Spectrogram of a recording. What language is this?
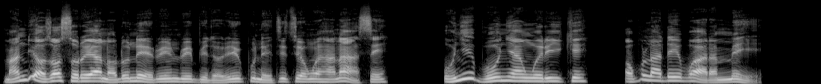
Igbo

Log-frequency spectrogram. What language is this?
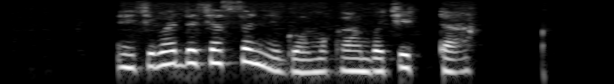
Ganda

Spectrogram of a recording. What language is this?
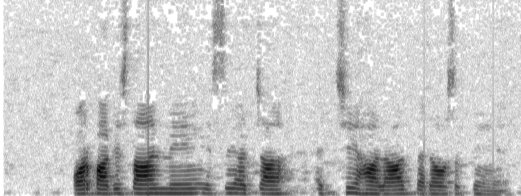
Urdu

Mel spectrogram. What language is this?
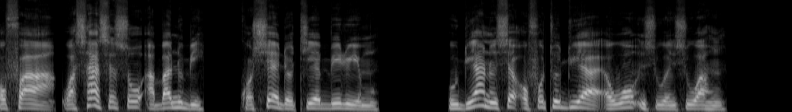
Akan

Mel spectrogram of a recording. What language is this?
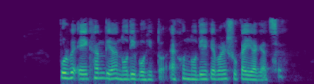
Bangla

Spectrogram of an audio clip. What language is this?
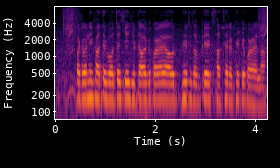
Bhojpuri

